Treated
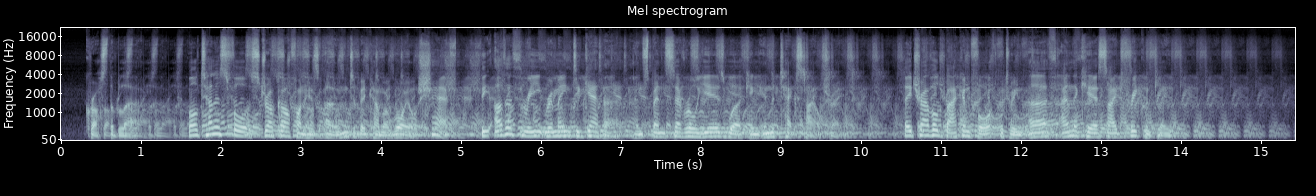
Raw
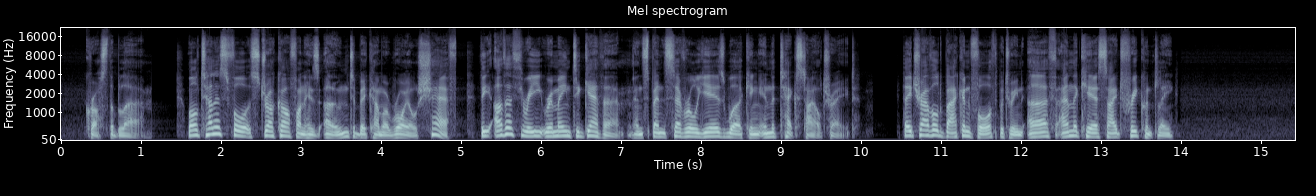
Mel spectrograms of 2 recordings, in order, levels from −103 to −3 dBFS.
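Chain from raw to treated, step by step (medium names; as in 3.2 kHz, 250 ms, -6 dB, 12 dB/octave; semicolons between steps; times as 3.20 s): echo whose repeats swap between lows and highs 157 ms, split 1.1 kHz, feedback 82%, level -8.5 dB; trim +6 dB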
